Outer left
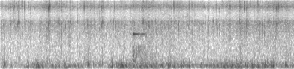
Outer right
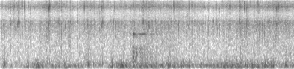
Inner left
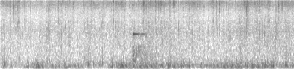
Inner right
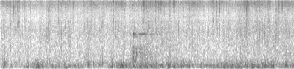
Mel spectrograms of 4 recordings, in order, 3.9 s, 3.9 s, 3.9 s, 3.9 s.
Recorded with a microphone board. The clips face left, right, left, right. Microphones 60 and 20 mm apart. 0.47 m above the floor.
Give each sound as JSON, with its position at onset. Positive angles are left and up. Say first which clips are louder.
{"t": 1.8, "sound": "a clink", "louder": "outer left 3 dB, inner left 3 dB", "side_deg": 25, "distance_m": 5.0}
